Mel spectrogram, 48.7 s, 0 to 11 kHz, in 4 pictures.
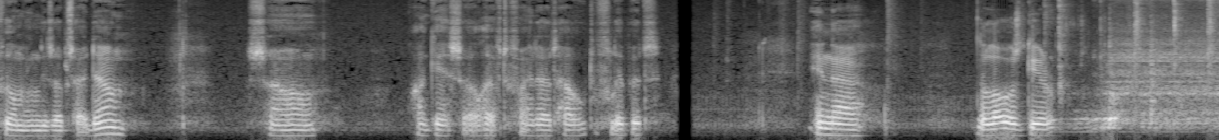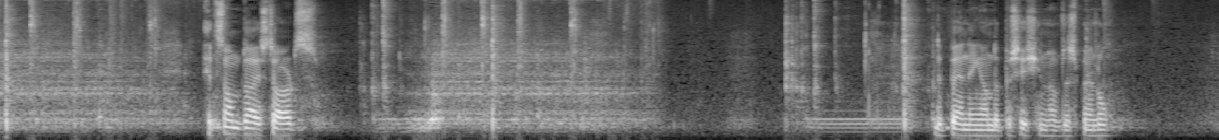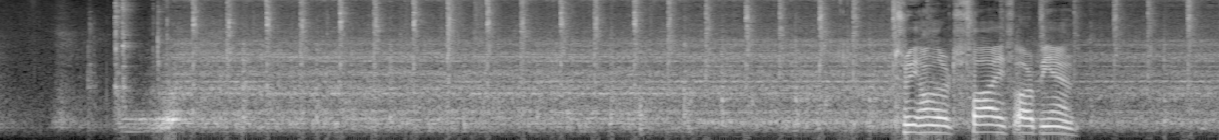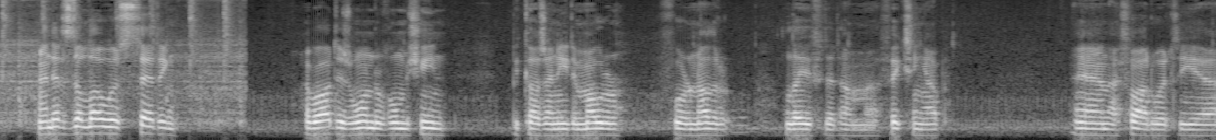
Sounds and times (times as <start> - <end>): Speech: 0.0 - 1.4, 2.5 - 3.3, 4.1 - 6.7, 8.1 - 8.7, 9.8 - 10.6, 14.2 - 15.5, 21.5 - 23.4, 33.3 - 35.2, 37.0 - 38.4, 39.6 - 41.1, 41.7 - 46.1, 47.3 - 48.7.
